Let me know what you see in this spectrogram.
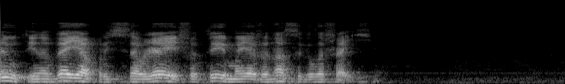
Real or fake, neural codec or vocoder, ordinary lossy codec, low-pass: real; none; AAC, 48 kbps; 7.2 kHz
